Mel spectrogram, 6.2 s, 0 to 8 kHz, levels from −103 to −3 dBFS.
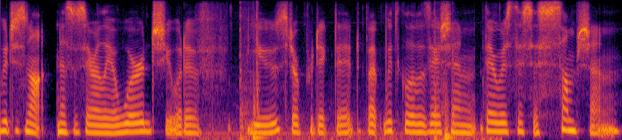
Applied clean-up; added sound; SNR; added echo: none; Car; 11 dB; none.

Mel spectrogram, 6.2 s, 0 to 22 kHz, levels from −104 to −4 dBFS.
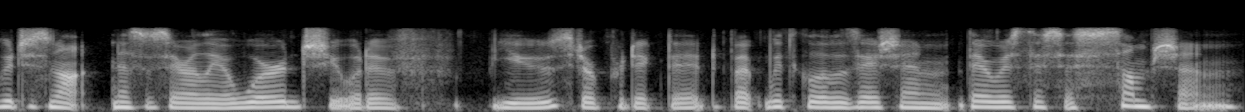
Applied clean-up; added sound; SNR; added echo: none; none; none; none.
